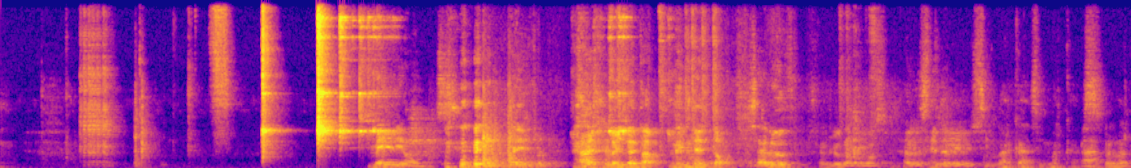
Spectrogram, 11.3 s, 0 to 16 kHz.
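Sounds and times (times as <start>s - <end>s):
metal clinking and scraping against a glass bottle being pried open: 2.6s - 4.1s, 5.9s - 6.9s
speech: 3.7s - 11.2s.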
